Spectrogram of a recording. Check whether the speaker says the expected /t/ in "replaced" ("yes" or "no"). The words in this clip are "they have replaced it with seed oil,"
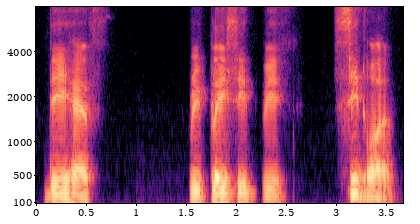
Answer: no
